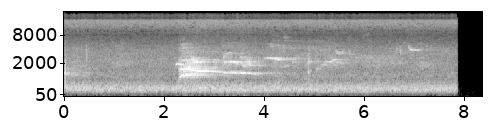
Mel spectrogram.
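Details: A red fox in New Hampshire gives one harsh, drawn-out, high-pitched scream that slides downward. Foxes use this scream in defending their territory and call to each other at night.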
